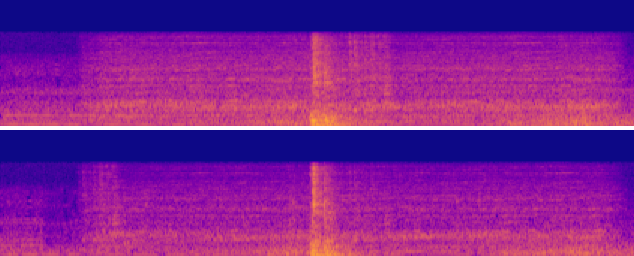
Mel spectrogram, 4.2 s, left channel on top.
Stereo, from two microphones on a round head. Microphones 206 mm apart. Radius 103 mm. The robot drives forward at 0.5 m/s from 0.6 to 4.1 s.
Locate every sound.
2.1 s a thud: 35° right (ahead or behind), 1.1 m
